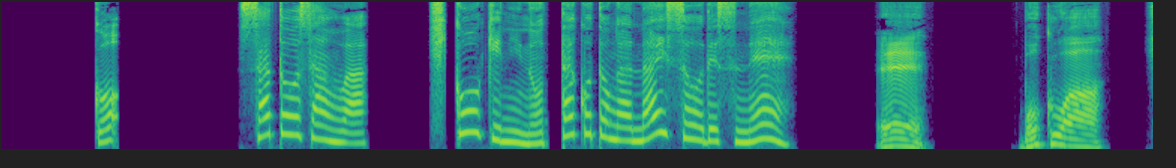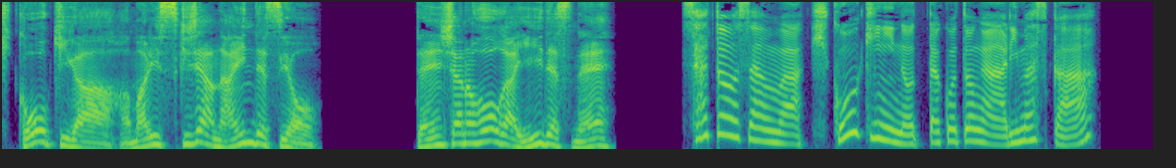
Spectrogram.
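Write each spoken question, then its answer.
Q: 佐藤さんは飛行機に乗ったことがありますか?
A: いいえ、ありません。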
